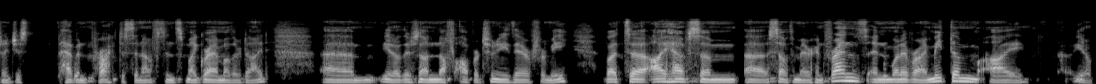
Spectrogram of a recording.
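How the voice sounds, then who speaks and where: A man with a fairly low voice, recorded dry and close. He is from Lebanon and speaks as an interview guest, in a measured, reflective and somewhat hesitant conversational manner. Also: a bit bright, no room sound. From Lebanon, immigrated to Montreal as a teenager. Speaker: interview guest, corporate aviation operations manager.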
